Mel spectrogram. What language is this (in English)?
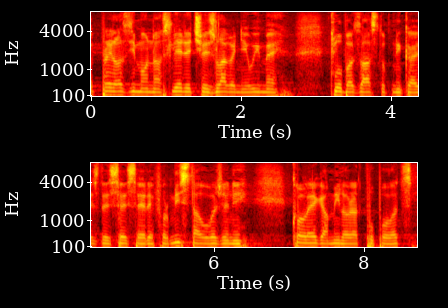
Croatian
